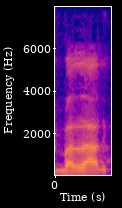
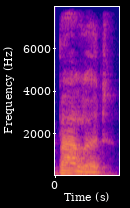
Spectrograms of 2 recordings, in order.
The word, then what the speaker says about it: ballad: the single a charity ballad called how do I say goodbye and when you say that word ballad say not ballad but ballad ballad um afterwards deril hang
